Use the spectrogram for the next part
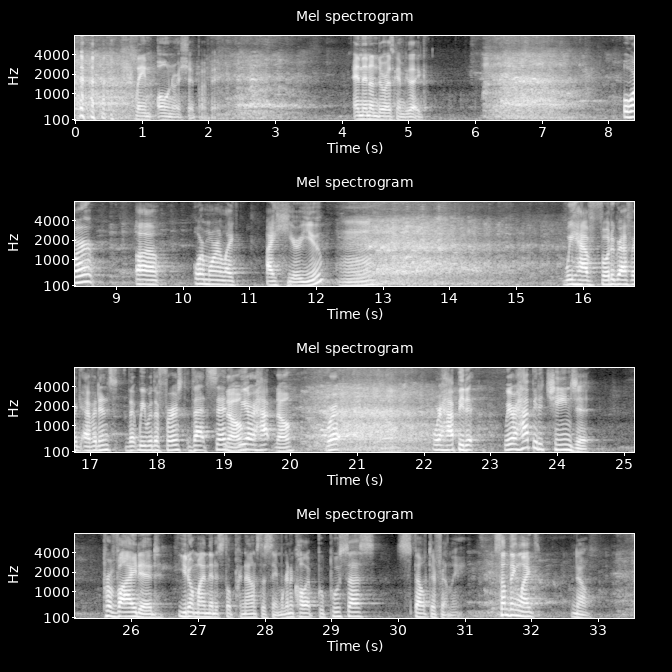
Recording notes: The conversation was recorded on August 1, 2019 in front of a live audience at New York's 92nd Street Y.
